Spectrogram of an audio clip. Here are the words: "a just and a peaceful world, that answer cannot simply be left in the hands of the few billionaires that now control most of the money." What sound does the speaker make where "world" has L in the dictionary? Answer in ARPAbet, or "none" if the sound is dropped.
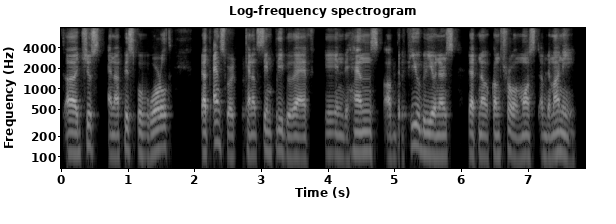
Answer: L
